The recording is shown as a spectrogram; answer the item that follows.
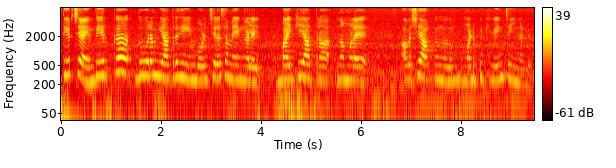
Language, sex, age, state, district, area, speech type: Malayalam, female, 18-30, Kerala, Palakkad, rural, spontaneous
